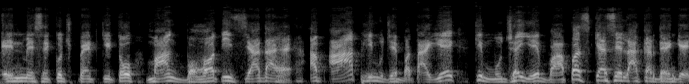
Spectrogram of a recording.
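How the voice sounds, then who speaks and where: In a put-on character voice, a man speaks with medium pitch, lively intonation and very even loudness at a moderate pace. The sound is dry and close, with no echo. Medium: fan dub. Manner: smooth, salesy.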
